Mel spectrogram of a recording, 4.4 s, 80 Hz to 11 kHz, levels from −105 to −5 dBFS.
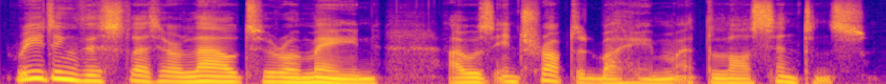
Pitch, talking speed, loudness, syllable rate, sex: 145 Hz, 205 wpm, -18 LUFS, 6.4 syllables/s, male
